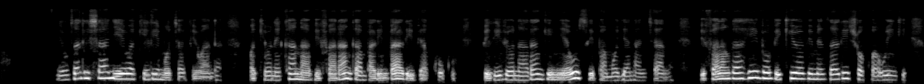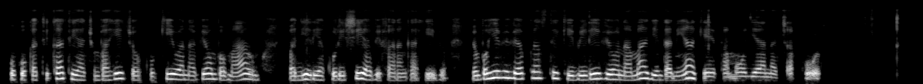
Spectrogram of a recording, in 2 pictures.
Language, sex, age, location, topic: Swahili, female, 25-35, Dar es Salaam, agriculture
